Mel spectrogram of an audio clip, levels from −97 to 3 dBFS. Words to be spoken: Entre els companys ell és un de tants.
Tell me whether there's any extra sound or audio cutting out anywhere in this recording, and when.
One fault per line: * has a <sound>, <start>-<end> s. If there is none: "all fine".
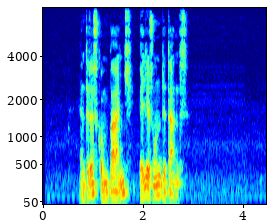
all fine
